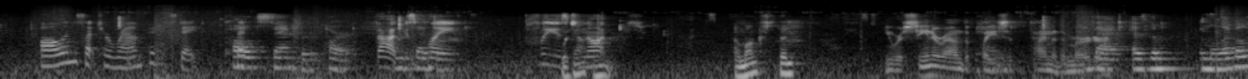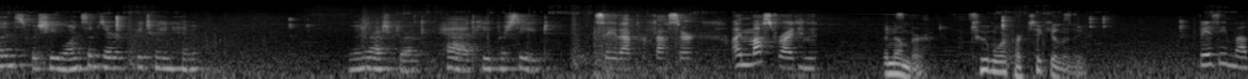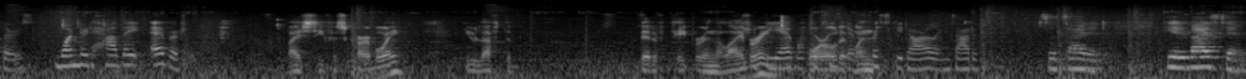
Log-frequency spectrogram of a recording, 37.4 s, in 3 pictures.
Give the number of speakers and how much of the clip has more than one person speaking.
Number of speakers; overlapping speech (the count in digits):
5, about 12%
